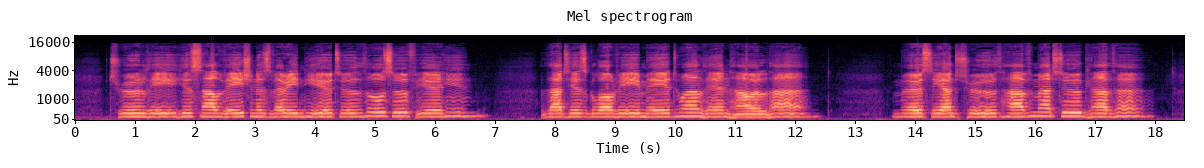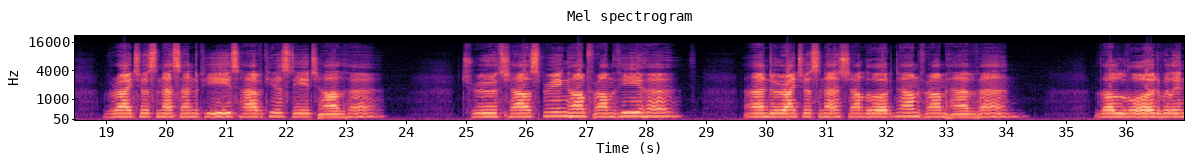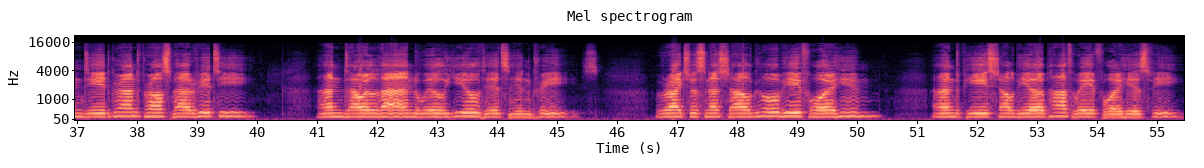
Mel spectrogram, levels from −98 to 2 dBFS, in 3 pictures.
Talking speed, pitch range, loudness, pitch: 80 wpm, 155-165 Hz, -13 LUFS, 160 Hz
